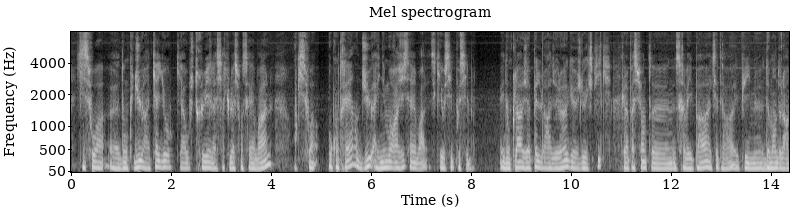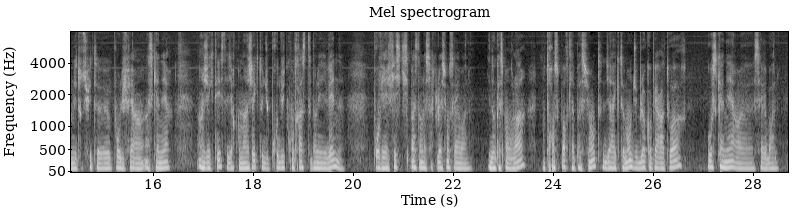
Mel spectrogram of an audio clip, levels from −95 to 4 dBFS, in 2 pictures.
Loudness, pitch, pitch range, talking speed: -19 LUFS, 115 Hz, 110-130 Hz, 215 wpm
